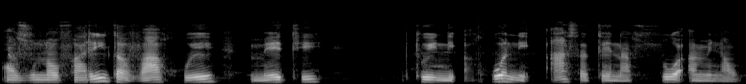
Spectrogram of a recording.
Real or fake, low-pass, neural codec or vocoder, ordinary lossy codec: real; none; none; none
